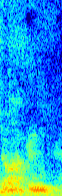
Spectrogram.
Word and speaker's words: Dokken: So I said, we'll just call it Dokken, and it rhymes with rockin', and we'll see what happens.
